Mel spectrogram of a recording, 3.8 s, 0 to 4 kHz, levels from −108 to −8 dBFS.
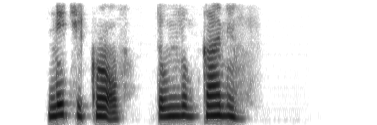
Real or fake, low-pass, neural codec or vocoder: fake; 3.6 kHz; codec, 16 kHz, 4 kbps, FreqCodec, larger model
